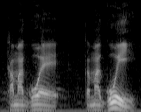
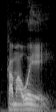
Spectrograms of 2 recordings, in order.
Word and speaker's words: Camagüey: Camagüey. Okay. Camagüey, right? Camagüey.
